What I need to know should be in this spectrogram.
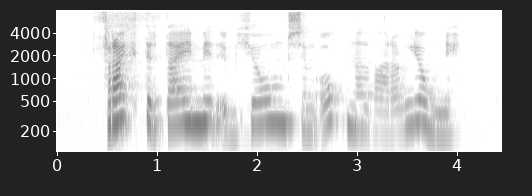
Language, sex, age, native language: Icelandic, female, 40-49, Icelandic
